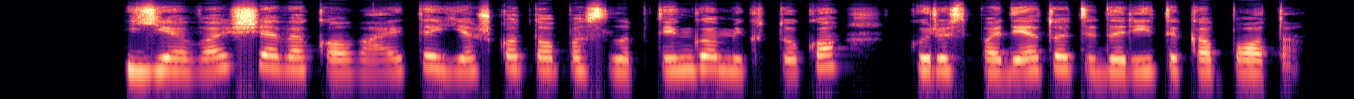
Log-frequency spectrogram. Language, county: Lithuanian, Kaunas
